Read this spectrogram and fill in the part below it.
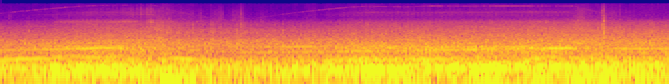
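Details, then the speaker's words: Lexus IS with a JZ turbo engine, driven hard; engine pulls hard with a rising turbo whistle, then fluttering blow-off chatter on throttle lift, repeated twice: normal turbo spool and blow-off. "cum se aude turbina, este exact ca în One Night in Bangkok acolo, foarte mișto."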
